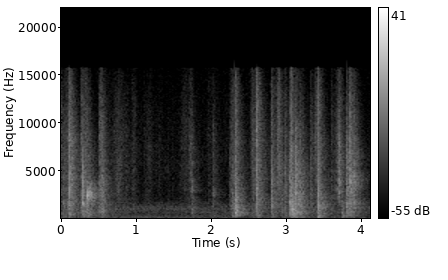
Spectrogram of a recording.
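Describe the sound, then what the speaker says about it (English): A deck of cards is shuffled by hand in short, crisp riffling bursts with brief pauses between them, close and fairly quiet, with no talking. "I'm going to do one more shuffle."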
